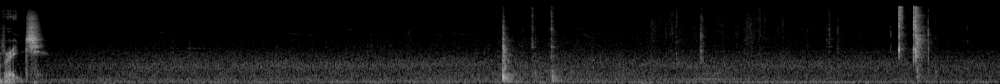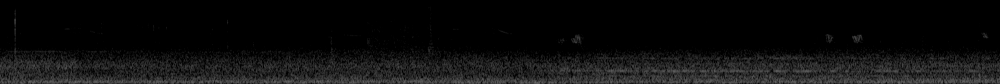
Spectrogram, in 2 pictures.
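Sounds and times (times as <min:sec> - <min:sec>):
beer can pull tab snapping: 0:08.9 - 0:09.4.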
